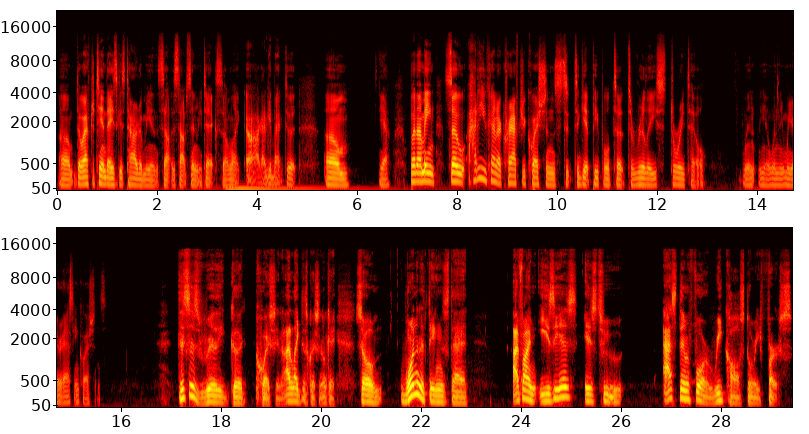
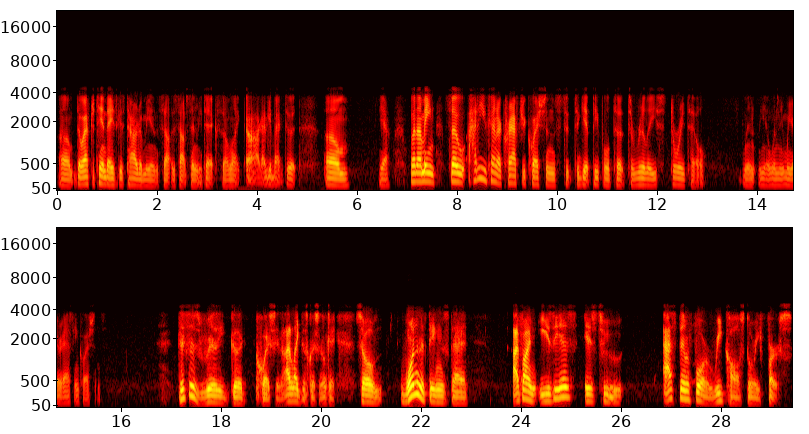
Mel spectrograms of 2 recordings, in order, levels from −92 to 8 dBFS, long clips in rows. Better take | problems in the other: first | phone-call audio; nothing above 3.5 kHz

